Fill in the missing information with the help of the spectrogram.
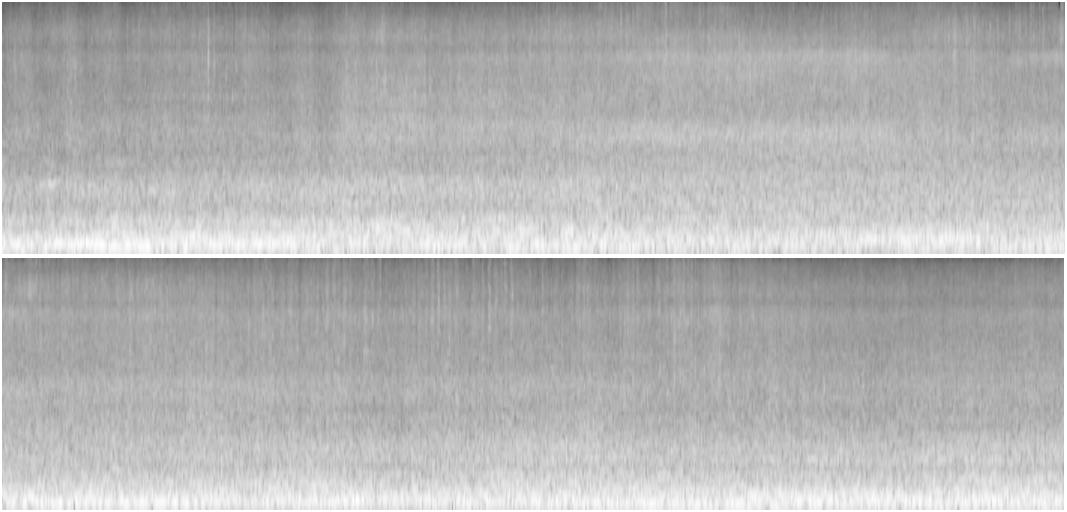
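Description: Monster truck engines running and revving in an indoor arena, a loud, continuous low rumble that rises and falls in pitch as the trucks drive.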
